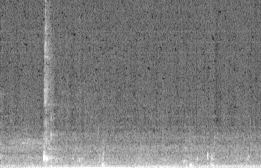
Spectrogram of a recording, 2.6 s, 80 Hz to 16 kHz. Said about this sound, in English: So, Yoko, let me have a sip. Bear with me 1 second.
